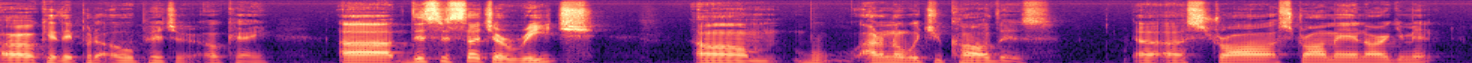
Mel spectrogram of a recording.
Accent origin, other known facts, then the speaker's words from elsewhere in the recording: Houston, Texas, United States; my hometown, Houston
